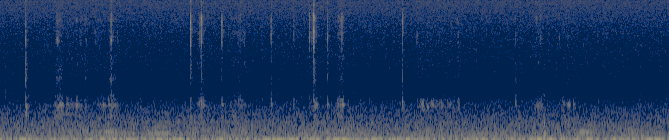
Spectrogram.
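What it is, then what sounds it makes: Plastic laptop keyboard. The black plastic keys of a laptop keyboard are tapped and poked with the thin handle end of a silver pen-like tool. Soft, scattered clicks and ticks come through quietly over a steady low rumble, each one short and dry with little ring.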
